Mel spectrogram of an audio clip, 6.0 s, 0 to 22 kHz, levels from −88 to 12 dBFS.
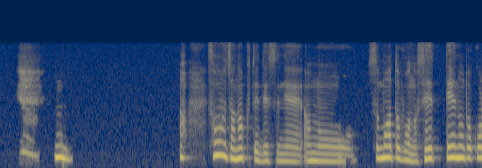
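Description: From 3.18 to 4.28 s, scattered short gaps: about seven lost packets, each patched by stretching the last sound, leave brief ticks, not silent dropouts. Then, from 4.76 to 5.65 s, a jitter buffer slow-down repeats pitch periods, running speech at 94% speed with pitch unchanged, unlike a tape-style slowdown.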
